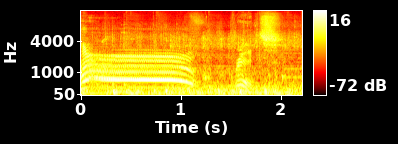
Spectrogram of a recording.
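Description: A drawn-out creaking groan suggesting old wagons: a steady, reedy tone that drops sharply in pitch after about a second, followed by a few shorter, rougher creaks and rattles.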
